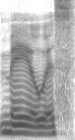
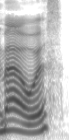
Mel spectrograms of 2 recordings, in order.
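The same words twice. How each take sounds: First: The first syllable sounds like 'mayo'. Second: The first syllable rhymes with 'cow'. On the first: The speaker calls it wrong. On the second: The speaker calls it right.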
